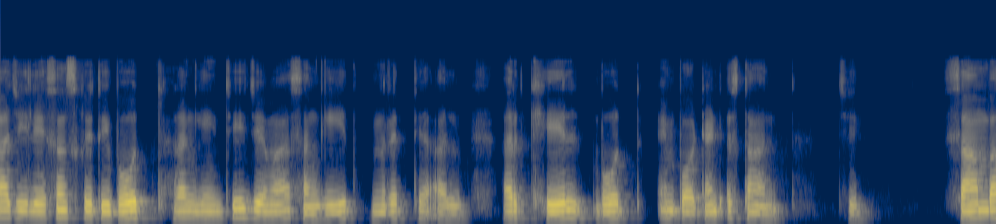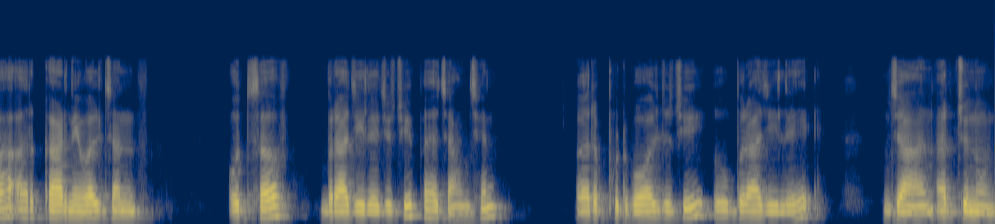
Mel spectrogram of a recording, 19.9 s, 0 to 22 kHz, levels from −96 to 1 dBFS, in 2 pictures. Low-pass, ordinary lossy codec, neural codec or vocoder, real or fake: 7.2 kHz; none; none; real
